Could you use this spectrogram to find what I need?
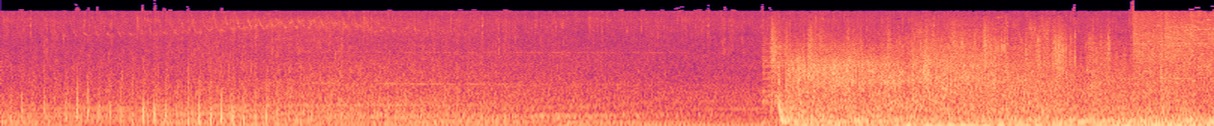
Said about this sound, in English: Anya watched the flash as it reflected across the waves that broke before them. The helicopter disintegrated distressingly high over their heads, but luckily missed them with its debris.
